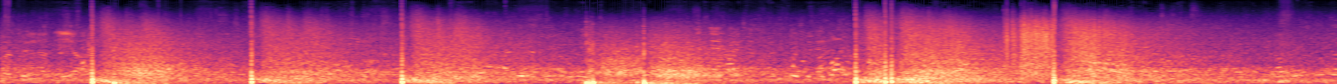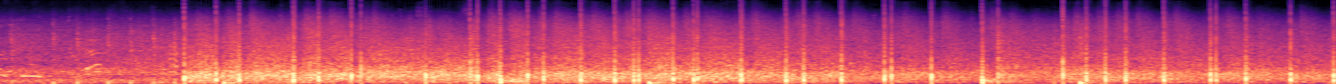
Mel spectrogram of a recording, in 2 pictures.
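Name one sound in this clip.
Fireworks burst with loud booms that echo across the night.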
